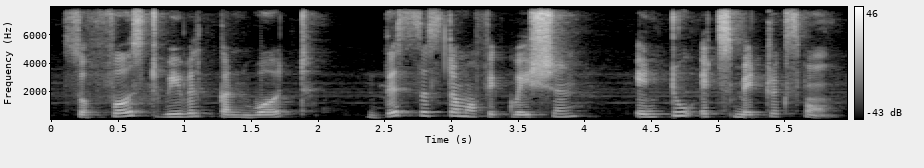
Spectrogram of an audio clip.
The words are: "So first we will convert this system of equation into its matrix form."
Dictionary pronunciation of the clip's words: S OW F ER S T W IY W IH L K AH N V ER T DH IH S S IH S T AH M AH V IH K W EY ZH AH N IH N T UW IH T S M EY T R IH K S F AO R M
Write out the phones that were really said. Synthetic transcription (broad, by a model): S OW F ER S T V IY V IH L K AH N V ER T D IH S S IH S T AH M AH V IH K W EY SH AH N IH N T UW IH T S M EY T R IH K S F AO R M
